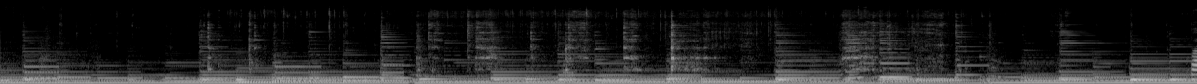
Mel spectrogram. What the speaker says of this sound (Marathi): थोडंसं तेल टाकून त्यात लसूण आणि मिरच्या भाजून घेऊ।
